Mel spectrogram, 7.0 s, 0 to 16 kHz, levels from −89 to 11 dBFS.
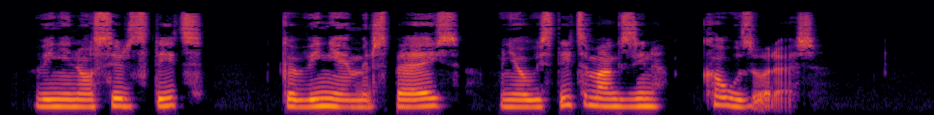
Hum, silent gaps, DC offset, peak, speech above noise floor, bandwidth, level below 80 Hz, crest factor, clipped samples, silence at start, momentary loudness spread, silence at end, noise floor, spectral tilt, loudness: none; none; under 0.1%; -4 dBFS; 53 dB; 11.5 kHz; -74 dBFS; 18 dB; under 0.1%; 0.25 s; 10 LU; 0.9 s; -73 dBFS; -4 dB/octave; -21 LUFS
